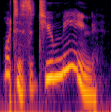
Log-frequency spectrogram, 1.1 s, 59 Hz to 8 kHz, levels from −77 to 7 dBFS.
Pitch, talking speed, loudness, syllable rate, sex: 250 Hz, 270 wpm, -13 LUFS, 5.1 syllables/s, female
